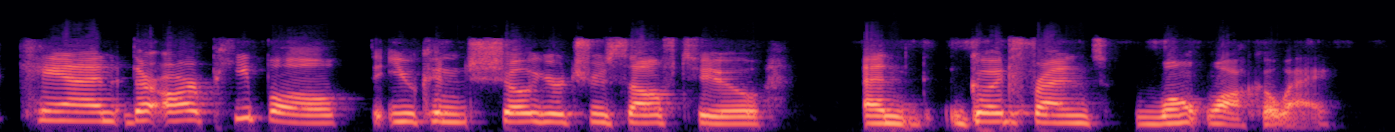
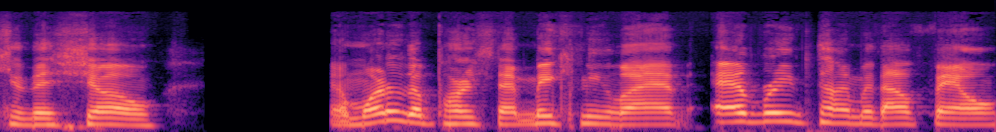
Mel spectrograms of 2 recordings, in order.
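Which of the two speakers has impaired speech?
The second: cerebral palsy; physical disability; voice sometimes sounds childlike.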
